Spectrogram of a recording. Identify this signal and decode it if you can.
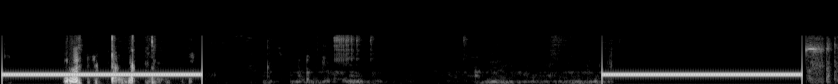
Ringback tone (North America), 440 + 480 Hz.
